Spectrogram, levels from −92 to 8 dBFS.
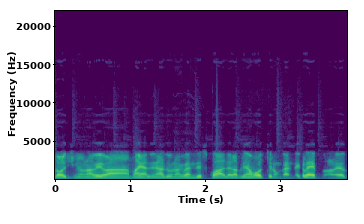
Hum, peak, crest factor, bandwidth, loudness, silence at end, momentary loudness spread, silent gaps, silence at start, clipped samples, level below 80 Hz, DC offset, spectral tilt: none; 0 dBFS; 16 dB; 5 kHz; -18 LUFS; 0.05 s; 5 LU; none; 0 s; under 0.1%; -54 dBFS; under 0.1%; -6.5 dB/octave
